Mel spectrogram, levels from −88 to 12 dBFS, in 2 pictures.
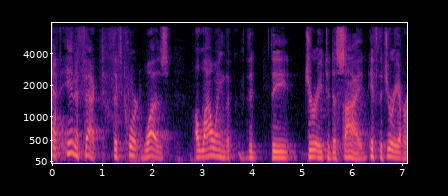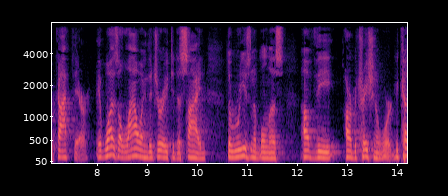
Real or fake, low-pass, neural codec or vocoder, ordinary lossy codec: real; 7.2 kHz; none; AAC, 32 kbps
